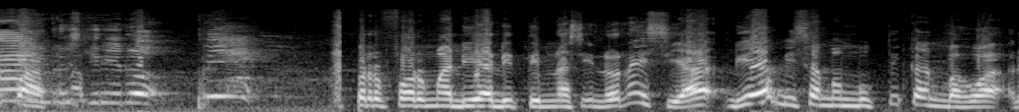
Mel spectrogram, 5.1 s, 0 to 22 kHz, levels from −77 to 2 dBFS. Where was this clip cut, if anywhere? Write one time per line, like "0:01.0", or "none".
0:01.7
